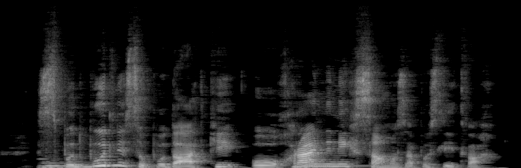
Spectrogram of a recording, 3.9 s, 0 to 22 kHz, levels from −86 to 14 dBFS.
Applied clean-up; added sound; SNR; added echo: classical method Wiener filter.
